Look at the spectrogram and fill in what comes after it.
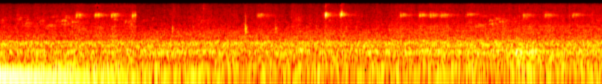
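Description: Faint high-pitched chirps of small garden birds in short runs of quick notes, several times over, against a quiet hiss.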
